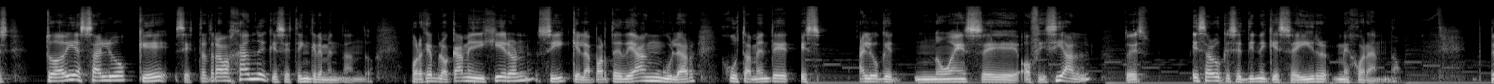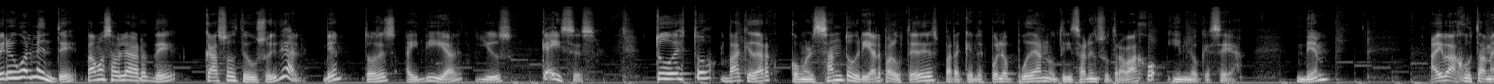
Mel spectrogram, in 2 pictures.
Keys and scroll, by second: 2.0 Return, 15.3 3, 15.7 space, 16.7 a, 17.0 BackSpace, 19.0-23.1 typing, 22.8 Escape, 23.5 Return.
